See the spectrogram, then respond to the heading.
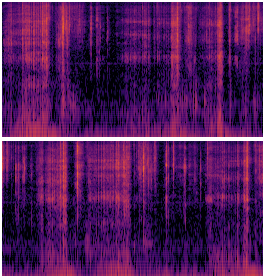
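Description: A solid yellow oval bar of dry soap, held in the hand, is carved with a red-handled knife, the blade briefly off the bar at the start. Crisp, bright scraping and crunchy shaving strokes follow one another with short pauses, each sounding dry and tearing-like over a soft low rumble.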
